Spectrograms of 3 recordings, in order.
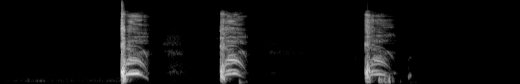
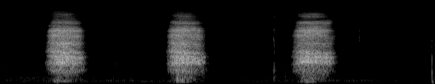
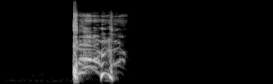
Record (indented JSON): {
  "three_cough_length": "5.2 s",
  "three_cough_amplitude": 32768,
  "three_cough_signal_mean_std_ratio": 0.24,
  "exhalation_length": "4.4 s",
  "exhalation_amplitude": 15687,
  "exhalation_signal_mean_std_ratio": 0.4,
  "cough_length": "2.7 s",
  "cough_amplitude": 32768,
  "cough_signal_mean_std_ratio": 0.29,
  "survey_phase": "beta (2021-08-13 to 2022-03-07)",
  "age": "45-64",
  "gender": "Female",
  "wearing_mask": "No",
  "symptom_cough_any": true,
  "symptom_runny_or_blocked_nose": true,
  "symptom_sore_throat": true,
  "symptom_fatigue": true,
  "symptom_headache": true,
  "symptom_change_to_sense_of_smell_or_taste": true,
  "symptom_onset": "5 days",
  "smoker_status": "Never smoked",
  "respiratory_condition_asthma": false,
  "respiratory_condition_other": false,
  "recruitment_source": "Test and Trace",
  "submission_delay": "2 days",
  "covid_test_result": "Positive",
  "covid_test_method": "ePCR"
}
